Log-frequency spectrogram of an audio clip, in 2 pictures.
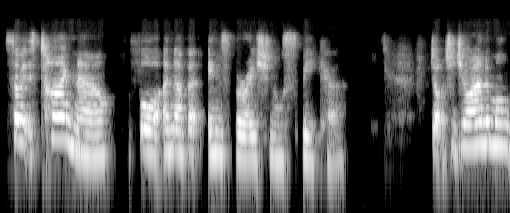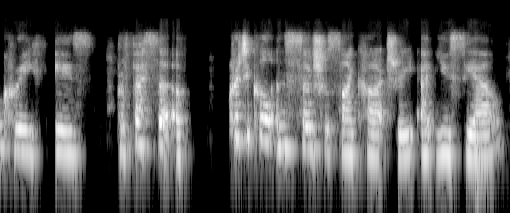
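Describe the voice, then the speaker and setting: A woman's voice: mid-range voice, darkish tone, husky, dull audio. A woman hosting an online conference over a video call, speaking in an earnest, reassuring way as she opens the day and introduces the first speaker. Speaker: conference host.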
